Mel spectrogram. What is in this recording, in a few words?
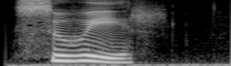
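"subir", female, Spanish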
